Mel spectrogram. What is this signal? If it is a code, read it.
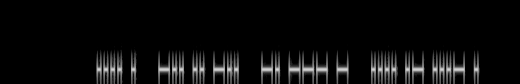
Morse code, heard as a keyed tone, about 34 wpm, 700 Hz. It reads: HE DID NOT HAVE
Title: Sets of 4 Words 35wpm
